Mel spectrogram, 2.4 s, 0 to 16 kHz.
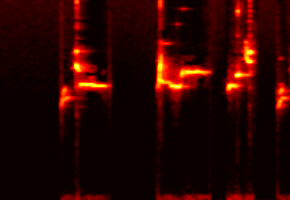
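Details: European goldfinch, clean contest-style training song recorded in Málaga in 2020: separate high twittering notes and short clear whistles, in four brief bursts with pauses between.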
